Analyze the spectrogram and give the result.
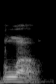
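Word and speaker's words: Blough: I think it's pronounced Blow.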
